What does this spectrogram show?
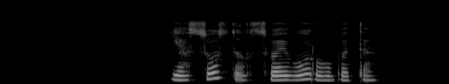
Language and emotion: Russian, neutral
